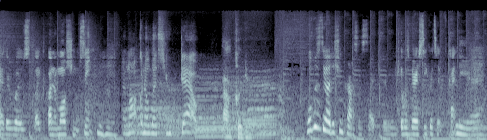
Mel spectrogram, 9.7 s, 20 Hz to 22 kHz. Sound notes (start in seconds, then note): 2.5 crying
